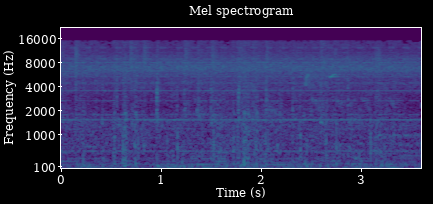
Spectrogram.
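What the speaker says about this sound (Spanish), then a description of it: "Mira, ya veis ahí uno con un caballo infernal." Faint, rapid hoofbeats of an infernal horse mount in the game Paladins, a steady clip-clop buried in dense, noisy game ambience without any speech.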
